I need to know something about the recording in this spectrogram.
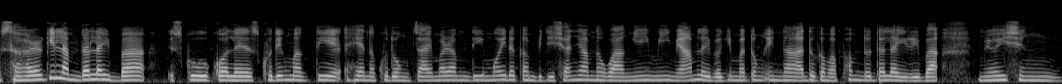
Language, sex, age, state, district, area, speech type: Manipuri, female, 18-30, Manipur, Thoubal, rural, spontaneous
